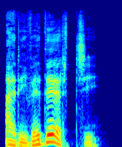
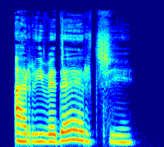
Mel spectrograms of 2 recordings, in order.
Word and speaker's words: arrivederci: However, there is a proper word for goodbye, and it is arrivederci. Let's hear the proper pronunciation of this. – Arrivederci.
